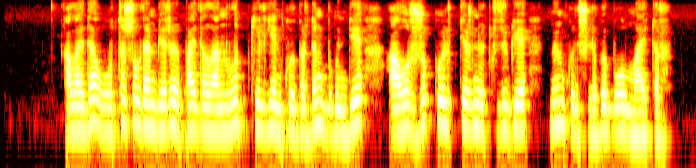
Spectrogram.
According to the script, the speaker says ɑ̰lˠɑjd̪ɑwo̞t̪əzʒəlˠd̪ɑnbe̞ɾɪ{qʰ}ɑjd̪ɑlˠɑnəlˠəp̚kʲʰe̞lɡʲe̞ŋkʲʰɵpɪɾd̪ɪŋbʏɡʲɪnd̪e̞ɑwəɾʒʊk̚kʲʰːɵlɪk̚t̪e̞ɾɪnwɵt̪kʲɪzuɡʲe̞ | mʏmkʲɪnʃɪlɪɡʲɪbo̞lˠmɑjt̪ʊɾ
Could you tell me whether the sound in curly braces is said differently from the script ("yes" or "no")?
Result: yes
